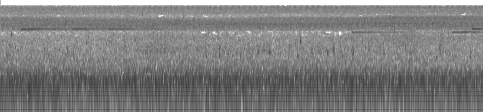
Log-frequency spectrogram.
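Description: Running water, a steady trickling and splashing like a small stream, with many small drips and plinks through it.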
